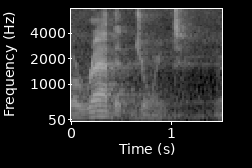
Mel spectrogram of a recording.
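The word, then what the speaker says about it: rabbet: that is called a rabbit joint and it's not spelled like the bunny rabbit it's spelled r-a-b-b-e-t so we're going to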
